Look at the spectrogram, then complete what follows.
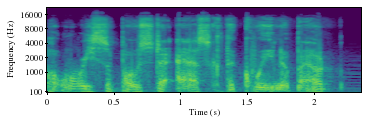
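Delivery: hushed, whispered aside. Player in a tabletop game whispering to the rest of the party during a guard's talk. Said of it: "I like whisper to the rest of the party".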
